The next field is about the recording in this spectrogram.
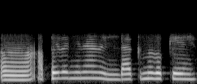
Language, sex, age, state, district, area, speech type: Malayalam, female, 18-30, Kerala, Wayanad, rural, conversation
